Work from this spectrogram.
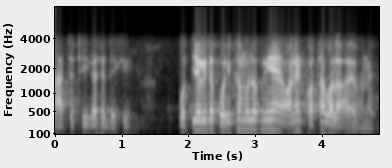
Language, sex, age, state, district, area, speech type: Bengali, male, 30-45, West Bengal, Paschim Bardhaman, urban, conversation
